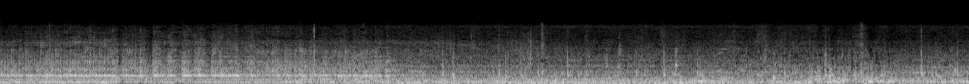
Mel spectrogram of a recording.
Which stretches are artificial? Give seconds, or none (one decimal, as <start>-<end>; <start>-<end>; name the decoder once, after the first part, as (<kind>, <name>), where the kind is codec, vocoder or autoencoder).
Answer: 7.4-8.9 (vocoder, BigVGAN v2)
